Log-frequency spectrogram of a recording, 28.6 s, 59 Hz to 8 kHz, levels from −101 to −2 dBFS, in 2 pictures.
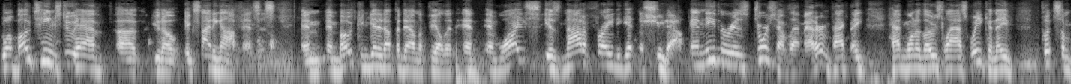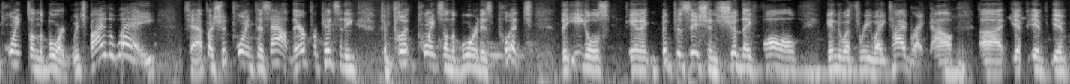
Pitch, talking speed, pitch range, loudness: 150 Hz, 200 wpm, 135-185 Hz, -21 LUFS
